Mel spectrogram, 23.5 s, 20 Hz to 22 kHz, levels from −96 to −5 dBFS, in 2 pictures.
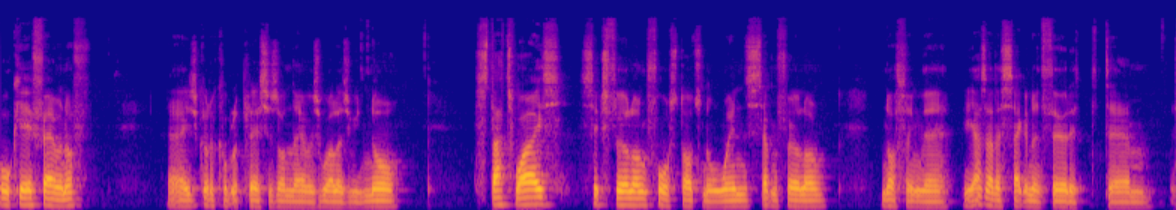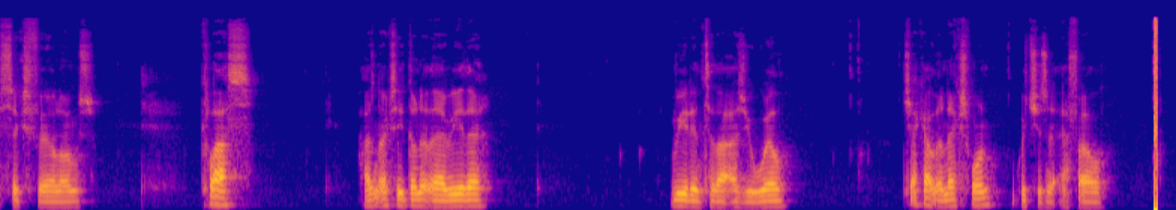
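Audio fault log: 23.30–23.33 s, file tags played as audio: a block of text tags was read as sample data, producing a brief, loud, off-centre rasp with abrupt edges.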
